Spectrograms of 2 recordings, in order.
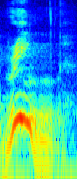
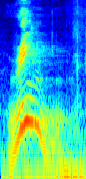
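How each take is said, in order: First: The voice rises on the word. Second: The same.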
